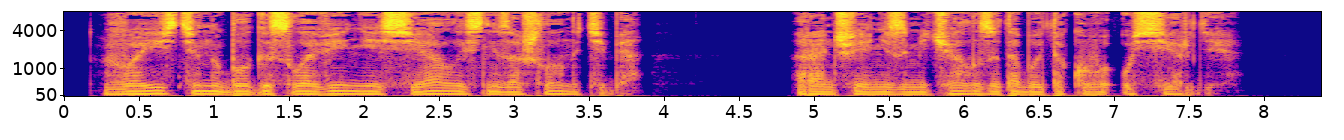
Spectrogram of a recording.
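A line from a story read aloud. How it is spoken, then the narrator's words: Whispered. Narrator (Russian): Лайна прошептала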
